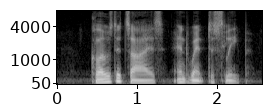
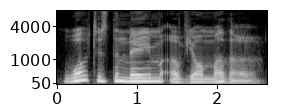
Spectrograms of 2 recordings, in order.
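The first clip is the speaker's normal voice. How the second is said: dragon voice; 4 semitones higher, 6 dB louder than usual. A narrator's reading. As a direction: speak as a huge old dragon, unhurried. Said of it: "the dragon said".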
